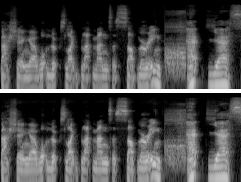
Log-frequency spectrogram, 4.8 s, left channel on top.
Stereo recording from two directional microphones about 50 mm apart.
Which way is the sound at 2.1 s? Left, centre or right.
Right.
